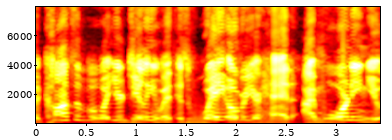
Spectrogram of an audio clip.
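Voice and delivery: ordinary talk, nothing marked

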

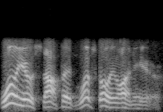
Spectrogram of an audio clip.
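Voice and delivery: put-on one-of-a-kind, old fifties-style voice. Remembering the late backstage announcer's classic lines, doing a Mean Gene Okerlund impression. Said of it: "that one-of-a-kind voice".

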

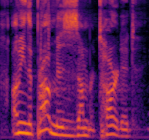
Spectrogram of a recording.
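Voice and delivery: mock super serious tone. Retelling a guy who stopped everyone to say something, mock super serious tone. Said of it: "you could tell like he was being".

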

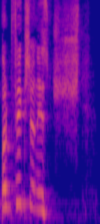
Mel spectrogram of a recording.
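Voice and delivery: scream, squealed up high. Retelling what a woman up in the rafters screamed at him, retelling a scream. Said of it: "and she's screaming".

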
